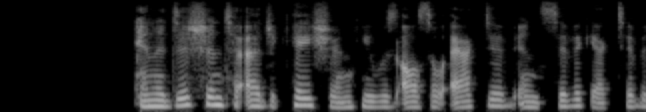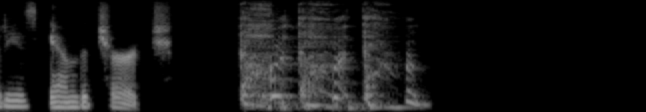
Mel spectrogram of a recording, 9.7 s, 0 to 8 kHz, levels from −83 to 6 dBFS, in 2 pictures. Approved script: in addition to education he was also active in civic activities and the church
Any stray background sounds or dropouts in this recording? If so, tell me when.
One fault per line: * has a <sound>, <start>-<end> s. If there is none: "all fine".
* has a cough, 6.6-8.1 s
